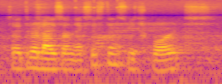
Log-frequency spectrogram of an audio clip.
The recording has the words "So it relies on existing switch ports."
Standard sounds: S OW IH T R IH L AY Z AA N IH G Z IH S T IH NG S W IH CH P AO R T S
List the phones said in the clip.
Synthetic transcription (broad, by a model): S OW IH T R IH L AY S AA N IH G S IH S T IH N S W IH CH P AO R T S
